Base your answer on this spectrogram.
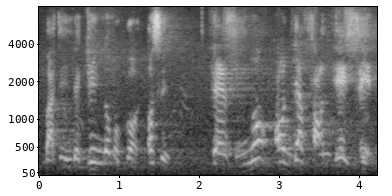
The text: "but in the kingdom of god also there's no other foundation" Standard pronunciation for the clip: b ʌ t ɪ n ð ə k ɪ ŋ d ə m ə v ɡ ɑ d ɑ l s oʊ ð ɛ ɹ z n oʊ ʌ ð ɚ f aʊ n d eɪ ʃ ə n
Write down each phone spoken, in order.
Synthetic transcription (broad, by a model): b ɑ t ɪ n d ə k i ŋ d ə m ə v ɡ ɑ d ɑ s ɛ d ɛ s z n oʊ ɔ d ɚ f aʊ n d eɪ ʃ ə n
